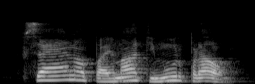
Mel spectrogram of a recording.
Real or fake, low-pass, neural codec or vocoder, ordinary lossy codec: real; 7.2 kHz; none; MP3, 48 kbps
